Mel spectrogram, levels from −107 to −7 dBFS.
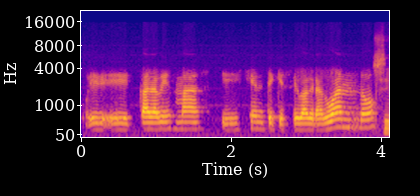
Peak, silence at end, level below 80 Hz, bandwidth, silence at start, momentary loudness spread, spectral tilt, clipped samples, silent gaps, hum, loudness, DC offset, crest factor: -8 dBFS; 0 s; -72 dBFS; 11 kHz; 0.05 s; 13 LU; -4.5 dB/octave; under 0.1%; none; none; -25 LUFS; under 0.1%; 18 dB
